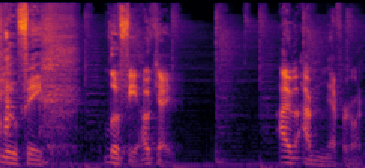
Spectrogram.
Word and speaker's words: Luffy: the art style off pudding and I found lovey annoying a very one-dimensional character does entirely Fair yeah it's pronounced Luffy Luffy okay I'm never going to remember that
